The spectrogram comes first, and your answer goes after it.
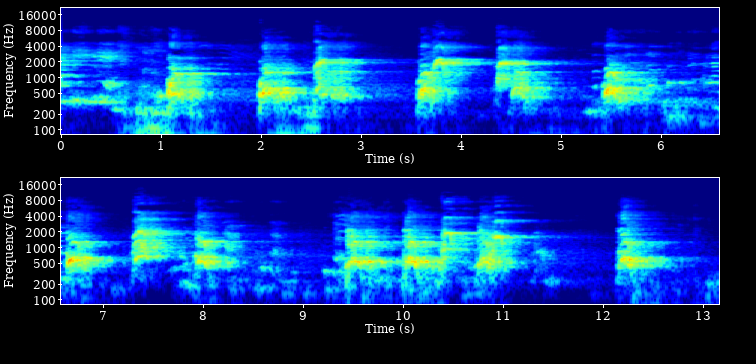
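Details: Golden retriever Buzo, playing with his mum and seeming to announce that an aunty has come so the door should be opened, barks about a dozen times, each bark loud, harmonic and roughly a second apart.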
